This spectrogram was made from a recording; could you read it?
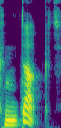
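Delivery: conduct, second syllable stressed. Explaining how the verb is pronounced, stress on the second syllable of conduct. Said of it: "stress the second syllable".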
